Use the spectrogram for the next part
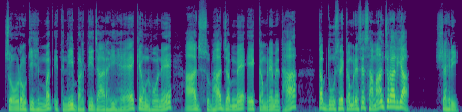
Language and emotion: Urdu, disgusted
